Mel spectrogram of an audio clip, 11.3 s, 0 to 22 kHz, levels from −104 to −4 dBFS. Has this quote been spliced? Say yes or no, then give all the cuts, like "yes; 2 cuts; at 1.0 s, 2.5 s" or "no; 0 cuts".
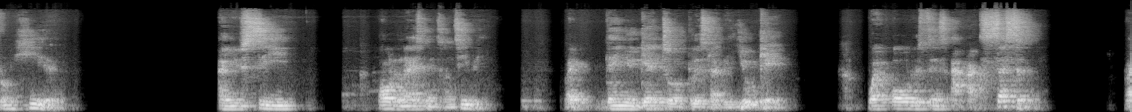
no; 0 cuts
